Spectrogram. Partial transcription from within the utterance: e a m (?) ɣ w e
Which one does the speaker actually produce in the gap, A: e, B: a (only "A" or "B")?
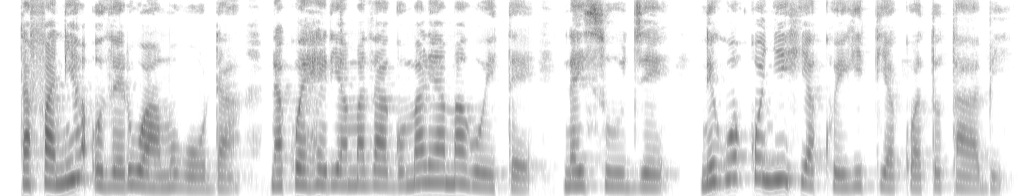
B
